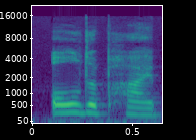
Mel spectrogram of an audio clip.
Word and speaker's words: Oldupai: started working there so really oldify gorge should be called ulda pi gorge with a p we record very precisely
